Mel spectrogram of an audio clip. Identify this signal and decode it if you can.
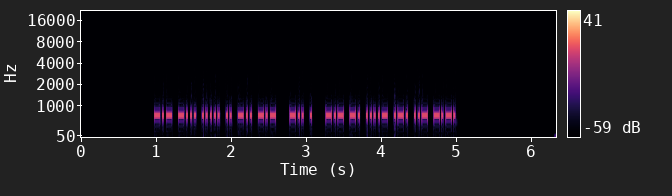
Morse code, heard as a keyed tone, about 42 wpm, 700 Hz. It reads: KB5IDK DE KN4RUC
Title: USA Callsign DE Callsign - 6 Characters - 45wpm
